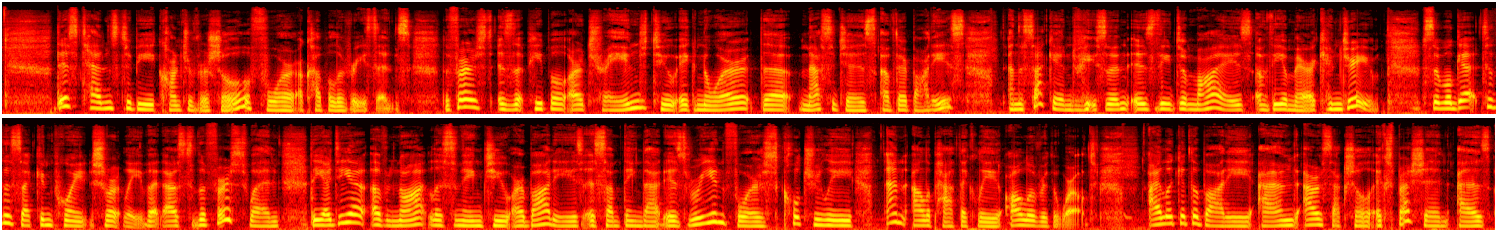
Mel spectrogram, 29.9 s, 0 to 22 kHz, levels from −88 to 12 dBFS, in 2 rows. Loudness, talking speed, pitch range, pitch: -18 LUFS, 160 wpm, 165-205 Hz, 180 Hz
